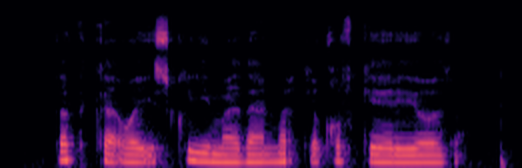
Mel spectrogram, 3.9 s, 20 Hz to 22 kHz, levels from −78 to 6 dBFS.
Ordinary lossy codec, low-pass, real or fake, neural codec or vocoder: none; 19.8 kHz; real; none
